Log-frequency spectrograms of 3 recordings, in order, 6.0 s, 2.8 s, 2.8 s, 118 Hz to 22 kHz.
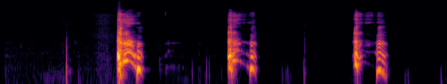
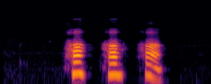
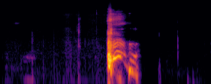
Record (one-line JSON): {"three_cough_length": "6.0 s", "three_cough_amplitude": 32768, "three_cough_signal_mean_std_ratio": 0.23, "exhalation_length": "2.8 s", "exhalation_amplitude": 22363, "exhalation_signal_mean_std_ratio": 0.32, "cough_length": "2.8 s", "cough_amplitude": 32768, "cough_signal_mean_std_ratio": 0.22, "survey_phase": "beta (2021-08-13 to 2022-03-07)", "age": "45-64", "gender": "Female", "wearing_mask": "No", "symptom_none": true, "smoker_status": "Ex-smoker", "respiratory_condition_asthma": false, "respiratory_condition_other": false, "recruitment_source": "REACT", "submission_delay": "1 day", "covid_test_result": "Negative", "covid_test_method": "RT-qPCR"}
